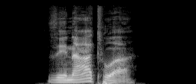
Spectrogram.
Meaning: senator (member in the house or chamber of a legislature called a senate, or of the executive branch of city government in Berlin, Bremen, and Hamburg)
- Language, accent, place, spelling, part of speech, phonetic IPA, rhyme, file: German, Germany, Berlin, Senator, noun, [zeˈnaːtoːɐ̯], -aːtoːɐ̯, De-Senator.ogg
